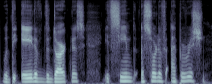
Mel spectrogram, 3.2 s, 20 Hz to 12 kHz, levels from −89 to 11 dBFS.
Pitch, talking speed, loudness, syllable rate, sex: 135 Hz, 225 wpm, -19 LUFS, 6.3 syllables/s, male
